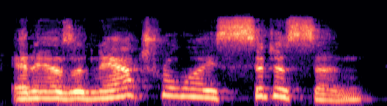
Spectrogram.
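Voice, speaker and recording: A woman's voice: on the high side, animated, brisk, gravelly, breathy edge. A woman hosting an informal political interview in an effusive, supportive manner. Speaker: interviewer and host.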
